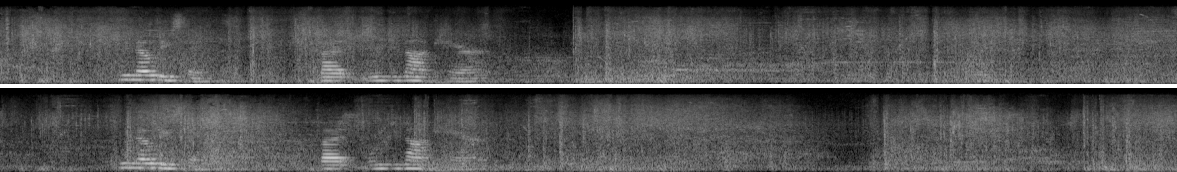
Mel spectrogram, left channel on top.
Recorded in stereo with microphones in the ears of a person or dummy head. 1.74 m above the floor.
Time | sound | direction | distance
1.2 | a woman speaking | 30° left (ahead or behind) | 1.4 m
